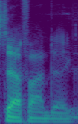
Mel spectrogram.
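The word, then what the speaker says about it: Stefon Diggs: Uh anyway, we're not saying any names, but but it's Stefon DS. It's day rhymes with hef on figs.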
